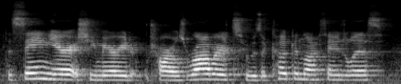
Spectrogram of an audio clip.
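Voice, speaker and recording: Talking very fast with fairly even intonation, a woman's fairly high voice carries audible room echo. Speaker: lecturer. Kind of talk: lecture.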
